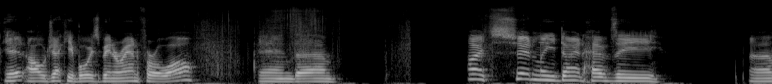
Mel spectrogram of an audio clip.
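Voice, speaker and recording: Playing a game live, an Australian man with a voice on the high side talks casually to viewers, rambling through fillers and false starts and grumbling at the game.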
